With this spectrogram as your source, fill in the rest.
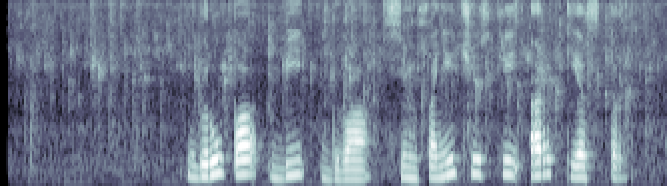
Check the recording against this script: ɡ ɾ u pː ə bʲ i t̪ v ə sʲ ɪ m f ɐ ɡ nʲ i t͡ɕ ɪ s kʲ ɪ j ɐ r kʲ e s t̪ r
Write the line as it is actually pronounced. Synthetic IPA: ɡ ɾ u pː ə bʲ i d̪ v a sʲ ɪ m f ɐ nʲ i t͡ɕ ɪ s kʲ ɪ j ɐ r kʲ e s t̪ r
